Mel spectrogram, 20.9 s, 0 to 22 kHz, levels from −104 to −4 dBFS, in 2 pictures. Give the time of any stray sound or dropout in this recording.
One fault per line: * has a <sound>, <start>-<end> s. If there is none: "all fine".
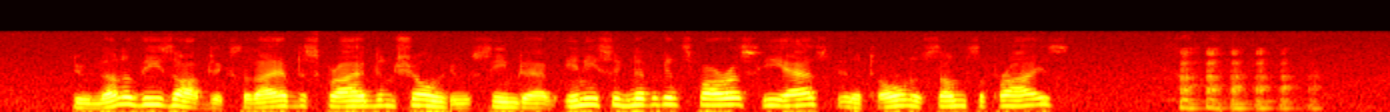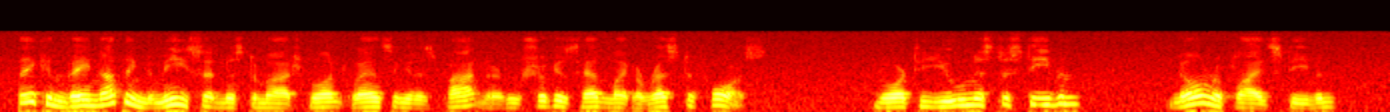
* has a laugh, 8.7-10.0 s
